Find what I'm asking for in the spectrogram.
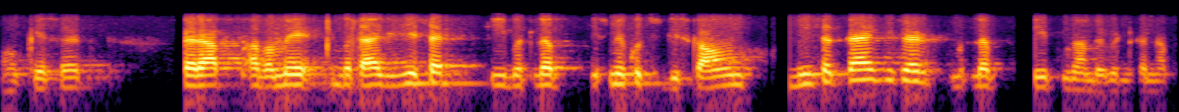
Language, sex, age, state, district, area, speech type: Hindi, male, 18-30, Uttar Pradesh, Sonbhadra, rural, conversation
